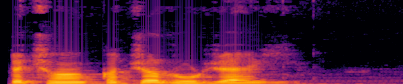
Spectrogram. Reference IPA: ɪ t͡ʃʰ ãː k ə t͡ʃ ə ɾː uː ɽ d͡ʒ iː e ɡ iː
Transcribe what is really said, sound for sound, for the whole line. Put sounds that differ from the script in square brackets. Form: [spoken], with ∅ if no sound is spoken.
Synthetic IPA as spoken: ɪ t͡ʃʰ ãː k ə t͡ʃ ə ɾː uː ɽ d͡ʒ [aː] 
